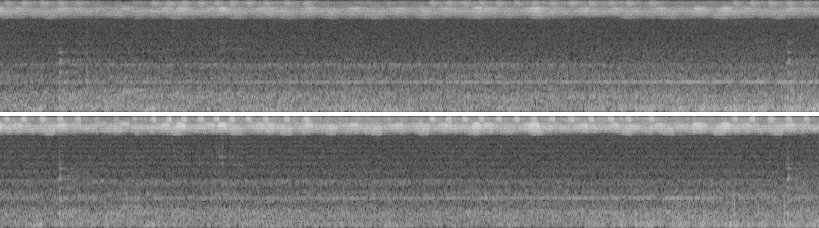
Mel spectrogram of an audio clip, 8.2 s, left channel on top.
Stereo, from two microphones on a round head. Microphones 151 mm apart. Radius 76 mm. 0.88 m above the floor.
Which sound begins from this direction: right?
An insect, at 0.0 s.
